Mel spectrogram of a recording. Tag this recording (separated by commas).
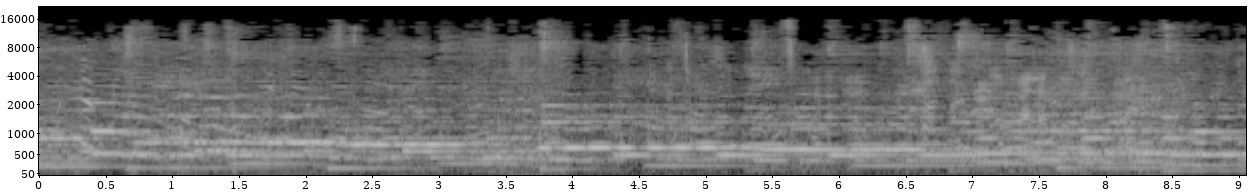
Music, Speech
